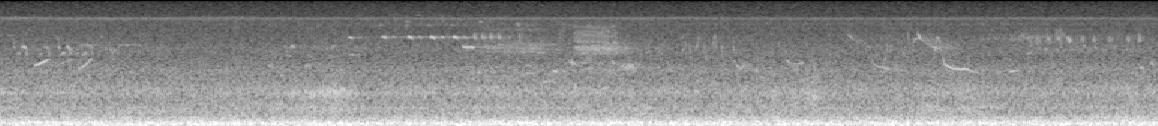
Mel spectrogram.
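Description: Outdoor ambience by a pond: a steady low rumble with small birds chirping faintly. There are brief rapid high trills about a third of the way in and again near the end.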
